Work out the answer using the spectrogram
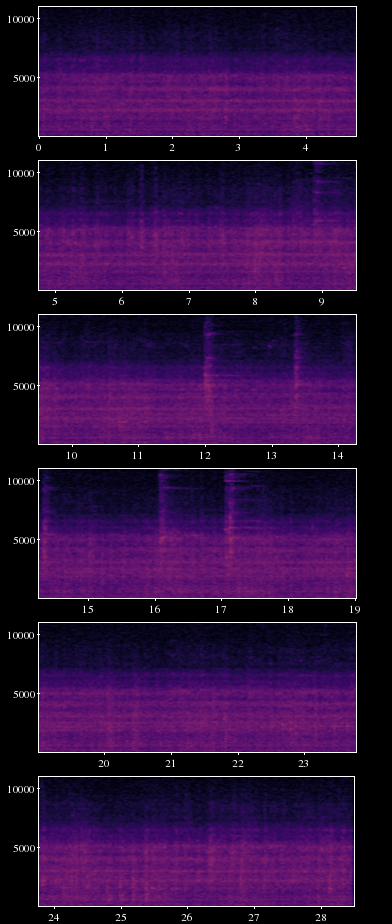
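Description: A KiwiRail train's wagons rolling past at steady speed, wheels clattering over the rail joints.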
